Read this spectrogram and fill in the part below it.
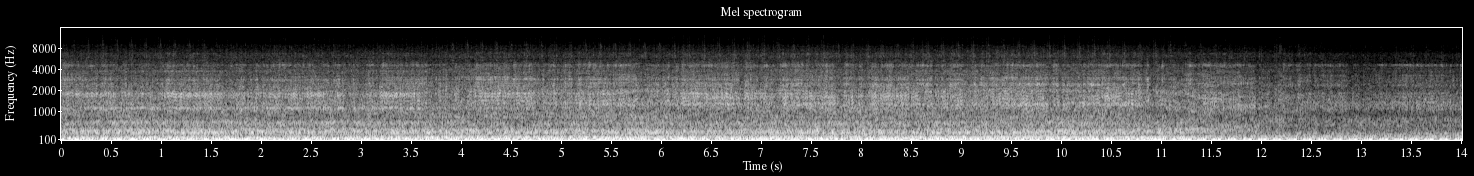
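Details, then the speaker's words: Ford F150, 5.4 3-valve with cam phaser and timing chain problems: lumpy, rough low idle; unplugging injectors on one bank makes no difference, so that whole bank isn't firing. "but when I went to unplug this side none of them made any difference"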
